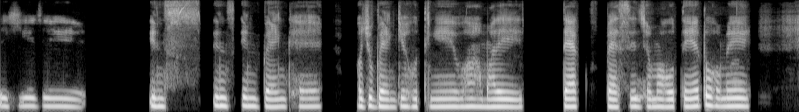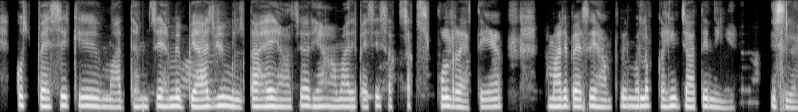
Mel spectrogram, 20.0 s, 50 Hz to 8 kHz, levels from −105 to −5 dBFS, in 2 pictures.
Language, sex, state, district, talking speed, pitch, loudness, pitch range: Hindi, female, Uttar Pradesh, Budaun, 140 wpm, 205 Hz, -20 LUFS, 200-215 Hz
